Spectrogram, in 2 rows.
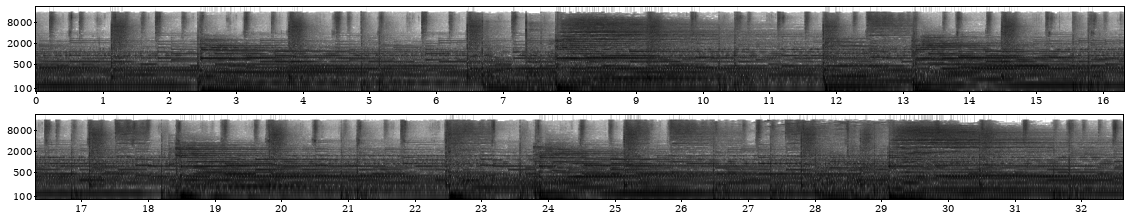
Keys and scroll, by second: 0.1-1.3 typing, 12.5-13.2 typing, 18.2 super+c, 18.3 super+v, 22.6 super+c, 26.0 super+v, 32.0 super+v.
